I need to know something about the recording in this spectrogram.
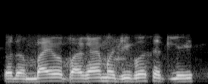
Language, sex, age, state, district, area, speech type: Goan Konkani, male, 30-45, Goa, Canacona, rural, conversation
